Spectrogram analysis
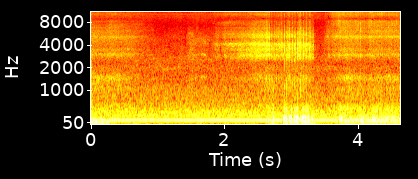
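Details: Sleeping dog snoring, possibly dreaming as the owner wonders: low, steady rumbling breath followed by a louder snorting snore.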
